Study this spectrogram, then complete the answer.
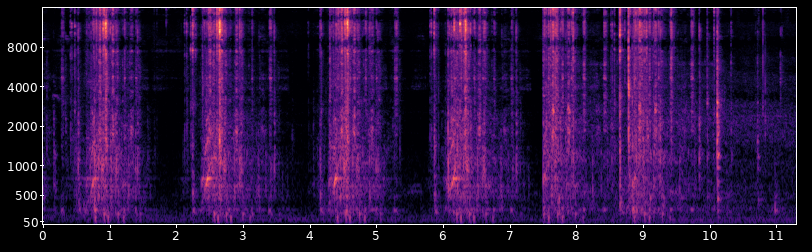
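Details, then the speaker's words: Free Husqvarna mower, throttle cable missing, carburetor main jet stuck and uncleanable, trying to run on tank fuel: five pull-cord attempts about every two seconds, each a brief cough with no catch. Hard starting from the stuck jet. "Okay, so since the jet is stuck in there, we couldn't clean it out. Let's just give it some poles and see if it manages to run on its own fuel through the gas tank."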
